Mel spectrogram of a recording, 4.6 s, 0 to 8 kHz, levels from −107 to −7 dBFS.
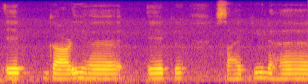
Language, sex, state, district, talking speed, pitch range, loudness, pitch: Hindi, male, Jharkhand, Deoghar, 80 wpm, 130-140 Hz, -17 LUFS, 135 Hz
